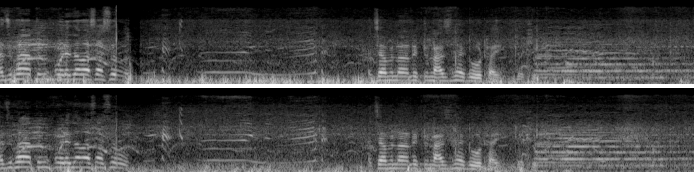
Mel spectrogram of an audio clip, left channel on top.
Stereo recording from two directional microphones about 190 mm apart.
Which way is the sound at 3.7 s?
20° left (ahead or behind).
